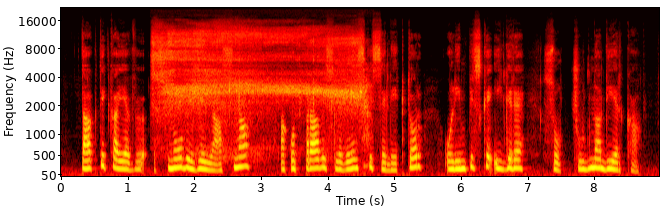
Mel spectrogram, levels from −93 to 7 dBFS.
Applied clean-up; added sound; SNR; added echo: none; Hiss; 5 dB; none.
